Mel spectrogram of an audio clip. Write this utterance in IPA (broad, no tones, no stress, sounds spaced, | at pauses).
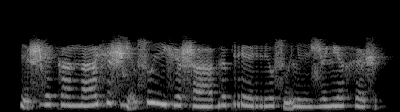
ḭ ʂ z e k ɐː ŋ ɐː xʲ ɒ ʂ ʑ ɛ̰ sʷ iː xʲ ɒ ʂ ɐː ɡ ø b r eː r i ə̯ sʷ ḭ l iː ʑ ø lʲ ɛ ə̯ h ø ʂ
